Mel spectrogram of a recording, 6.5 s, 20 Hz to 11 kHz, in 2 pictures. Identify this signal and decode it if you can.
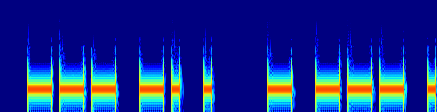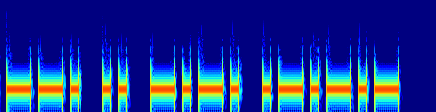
Morse code, heard as a keyed tone, about 20 wpm, 700 Hz. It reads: ONE TOPIC.
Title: Sentences from Top 1200 Words 20wpm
